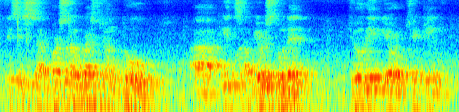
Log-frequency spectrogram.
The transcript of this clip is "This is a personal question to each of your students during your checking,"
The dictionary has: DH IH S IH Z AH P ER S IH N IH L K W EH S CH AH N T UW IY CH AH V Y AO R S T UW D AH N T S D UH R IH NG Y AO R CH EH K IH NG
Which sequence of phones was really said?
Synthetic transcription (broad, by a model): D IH S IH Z AH P ER S IH N IH L K W EH S CH AH N T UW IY S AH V Y AO R S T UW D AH N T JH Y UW R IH NG Y AO R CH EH K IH NG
